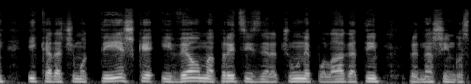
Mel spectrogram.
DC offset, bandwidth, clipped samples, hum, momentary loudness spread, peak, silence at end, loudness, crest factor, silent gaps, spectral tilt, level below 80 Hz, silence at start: under 0.1%; 14.5 kHz; under 0.1%; none; 8 LU; -8 dBFS; 0 s; -23 LUFS; 16 dB; none; -5.5 dB/octave; -56 dBFS; 0 s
